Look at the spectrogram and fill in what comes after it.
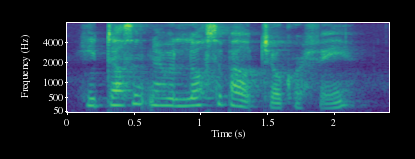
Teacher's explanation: we're stressing the doesn't the does there because it's a negative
